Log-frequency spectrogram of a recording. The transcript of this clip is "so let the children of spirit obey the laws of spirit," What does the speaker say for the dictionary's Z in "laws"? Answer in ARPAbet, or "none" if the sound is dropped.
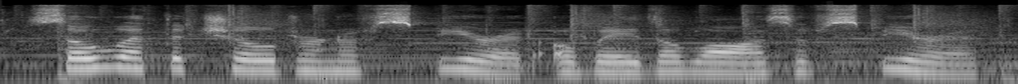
Z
